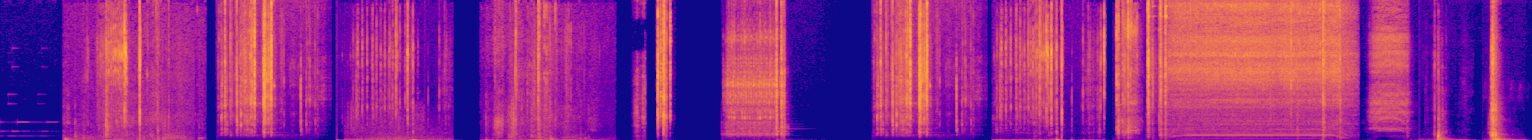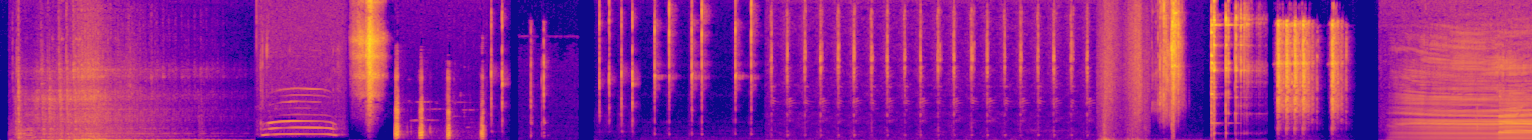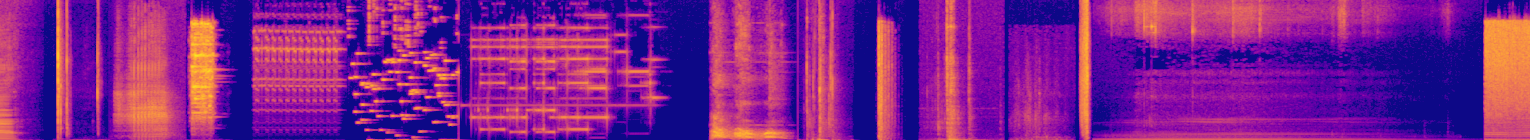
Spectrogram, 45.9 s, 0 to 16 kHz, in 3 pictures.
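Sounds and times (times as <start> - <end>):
loud low whoosh: 15.8 - 17.8
evenly spaced ticks: 21.4 - 26.3.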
